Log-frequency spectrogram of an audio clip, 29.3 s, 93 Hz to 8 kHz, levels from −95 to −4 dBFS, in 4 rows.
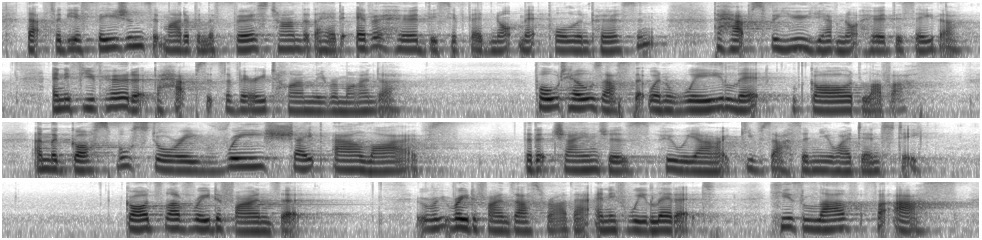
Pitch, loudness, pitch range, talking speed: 185 Hz, -23 LUFS, 175-200 Hz, 185 wpm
